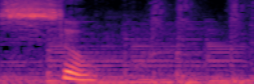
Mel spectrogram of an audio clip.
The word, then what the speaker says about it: sew: We pronounce this word so, not sew, soap. Similarly, it sounds similar like so, the word so, soap.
